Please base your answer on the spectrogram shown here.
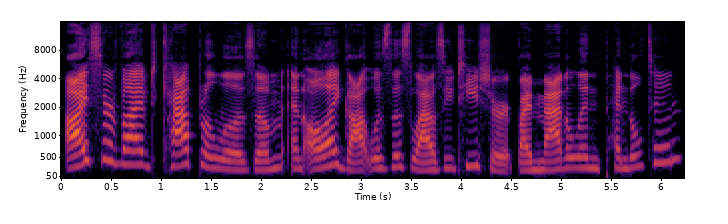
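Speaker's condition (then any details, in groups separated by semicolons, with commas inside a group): No condition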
